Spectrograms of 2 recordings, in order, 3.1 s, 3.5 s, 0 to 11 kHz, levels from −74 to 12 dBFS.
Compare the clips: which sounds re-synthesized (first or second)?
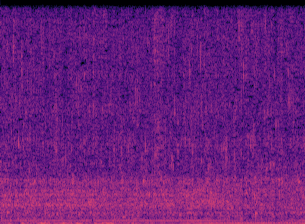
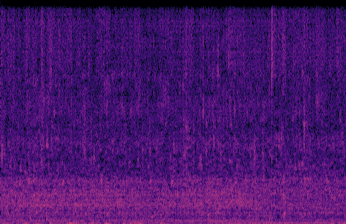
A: second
